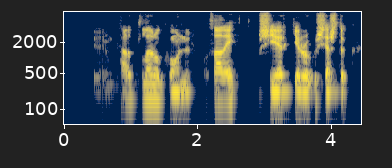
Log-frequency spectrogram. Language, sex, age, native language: Icelandic, male, 20-29, Icelandic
